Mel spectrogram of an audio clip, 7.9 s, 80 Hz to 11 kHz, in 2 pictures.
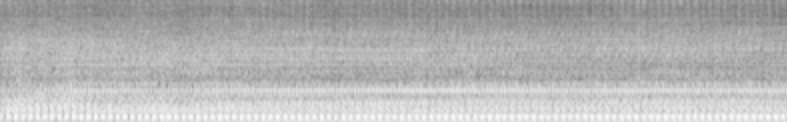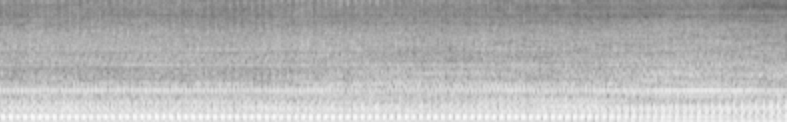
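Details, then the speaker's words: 1994 Troy-Bilt 34044 33-inch mulching walk-behind mower with Briggs & Stratton engine: a steady run with a rapid, even clatter about three times a second because the twin blades, which must be timed perfectly, were likely mistimed after a blade change and collide. "all right those blades obviously are not correct they hit each other on the way around so that's probably why they put it to the curb they thought I can change the blades and then they changed the blades and messed it up those have to be timed perfectly"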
